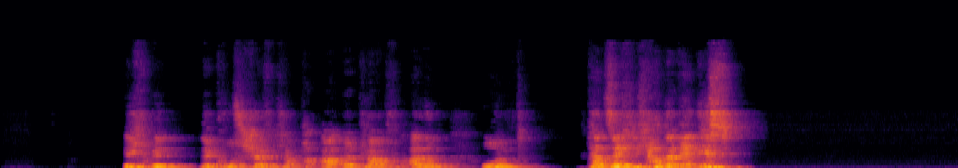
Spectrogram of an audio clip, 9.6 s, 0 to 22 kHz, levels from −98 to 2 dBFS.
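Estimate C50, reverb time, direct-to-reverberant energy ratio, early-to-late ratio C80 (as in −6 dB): 1.0 dB, 0.60 s, −19.5 dB, 6.0 dB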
